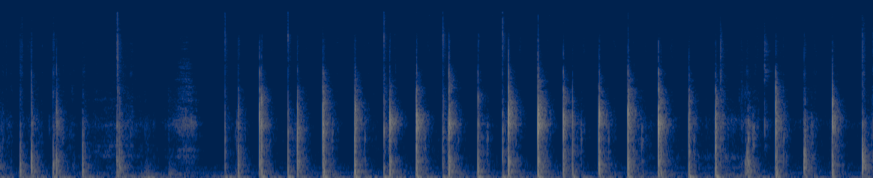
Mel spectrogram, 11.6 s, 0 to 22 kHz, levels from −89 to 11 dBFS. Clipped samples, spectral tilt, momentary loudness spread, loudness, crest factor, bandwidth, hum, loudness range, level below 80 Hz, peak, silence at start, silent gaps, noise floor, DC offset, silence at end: under 0.1%; -5 dB/octave; 16 LU; -42 LUFS; 34 dB; 16.5 kHz; none; 10 LU; -58 dBFS; -10 dBFS; 0 s; none; -65 dBFS; under 0.1%; 0 s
